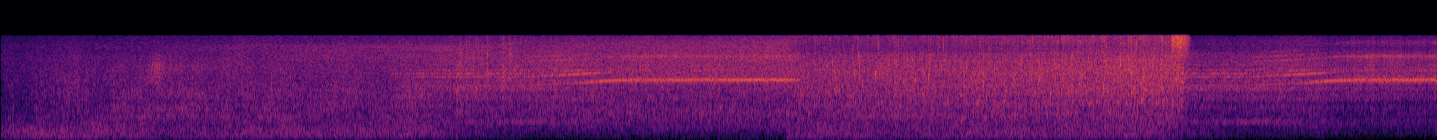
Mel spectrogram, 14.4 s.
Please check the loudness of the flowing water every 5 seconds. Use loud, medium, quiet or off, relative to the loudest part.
quiet, medium, loud.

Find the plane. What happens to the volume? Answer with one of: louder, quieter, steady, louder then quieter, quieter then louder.
steady.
